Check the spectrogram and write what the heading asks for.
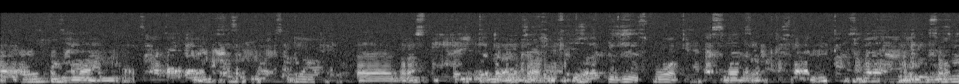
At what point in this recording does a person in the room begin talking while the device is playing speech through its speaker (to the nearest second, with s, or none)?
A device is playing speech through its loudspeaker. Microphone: none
